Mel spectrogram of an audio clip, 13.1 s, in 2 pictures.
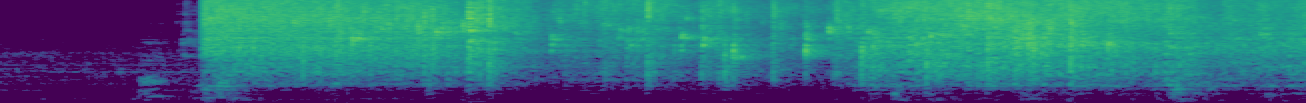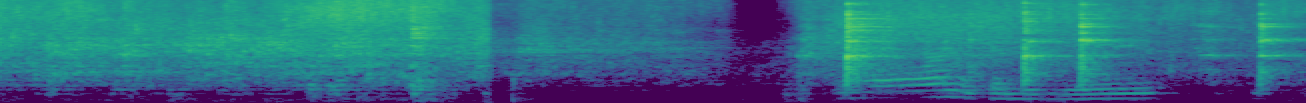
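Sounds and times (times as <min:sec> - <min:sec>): paste sizzling in hot oil: 0:01.0 - 0:13.0
spatula scraping a wok: 0:04.4 - 0:13.0.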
